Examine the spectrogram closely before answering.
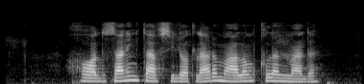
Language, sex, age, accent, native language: Uzbek, male, 18-24, Andijon, Uzbek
